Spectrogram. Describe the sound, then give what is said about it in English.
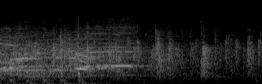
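Faint clapping from a church audience during a sermon. Voices rise first, then scattered claps follow and gradually thin out. “Oh, clap your hands unto the Lord. Someone shout glory to God.”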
